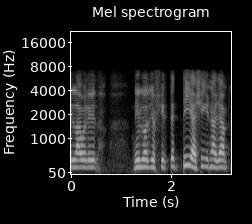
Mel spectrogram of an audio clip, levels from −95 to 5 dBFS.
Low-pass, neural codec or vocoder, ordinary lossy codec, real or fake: 7.2 kHz; codec, 16 kHz, 0.8 kbps, ZipCodec; none; fake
